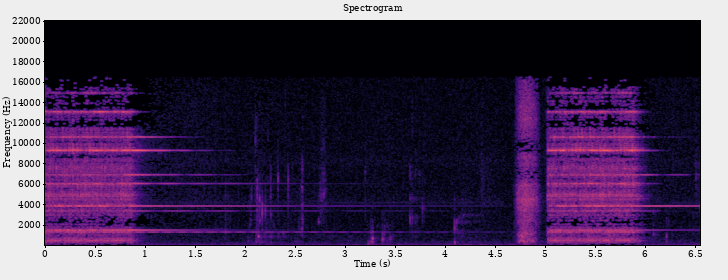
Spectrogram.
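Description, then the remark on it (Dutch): A telephone bell rings loudly in two long bursts separated by a pause of several seconds, with faint clicks and small handling noises in between. “Dat lijkt wel de telefoon. Ja. Het is de telefoon.”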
